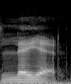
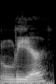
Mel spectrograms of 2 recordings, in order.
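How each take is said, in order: First: The vowels are split into two syllables. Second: It sounds like English 'leer', one syllable. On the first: The speaker calls it right. "it's leer, two syllables" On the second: The speaker calls it wrong. "It's not leer, like in English"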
